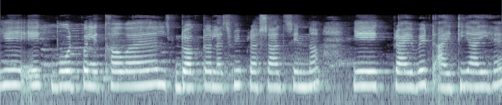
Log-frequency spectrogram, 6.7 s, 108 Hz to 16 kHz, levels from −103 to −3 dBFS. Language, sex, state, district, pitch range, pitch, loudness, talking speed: Hindi, female, Bihar, Vaishali, 260-280 Hz, 270 Hz, -15 LUFS, 145 wpm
